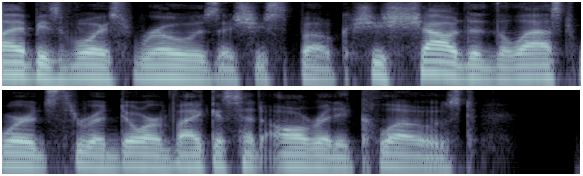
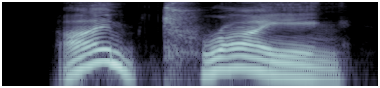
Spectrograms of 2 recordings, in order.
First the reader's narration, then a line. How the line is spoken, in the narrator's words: shouted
